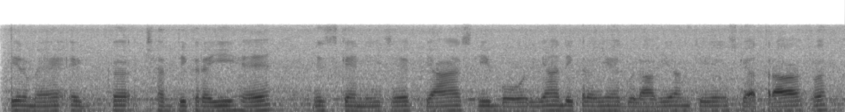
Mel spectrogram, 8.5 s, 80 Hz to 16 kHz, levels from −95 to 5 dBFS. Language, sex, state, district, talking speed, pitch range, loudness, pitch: Hindi, male, Chhattisgarh, Balrampur, 165 wpm, 115-125 Hz, -22 LUFS, 115 Hz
